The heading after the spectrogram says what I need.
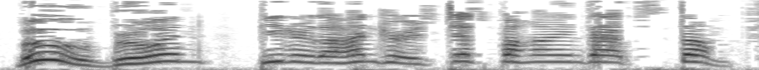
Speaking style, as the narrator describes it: shouted the fox right into the bear's ear

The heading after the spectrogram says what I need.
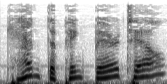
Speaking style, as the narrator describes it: asked Cake anxiously

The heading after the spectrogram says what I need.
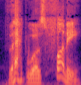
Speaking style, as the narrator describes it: laughed Button-Bright

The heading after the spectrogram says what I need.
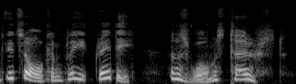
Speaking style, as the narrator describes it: she cried

